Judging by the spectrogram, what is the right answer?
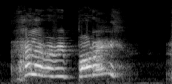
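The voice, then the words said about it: Theatrical character voice. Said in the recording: “King Minos, do that voice.”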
